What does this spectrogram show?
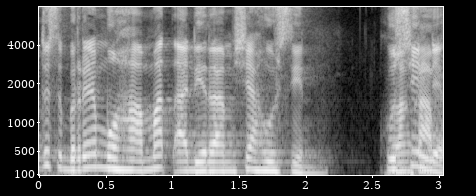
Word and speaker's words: Choesin: Nama lengkap gue tuh sebenarnya Muhammad Adi Ramsyah Husin. Husin Lengkap. ya, bukan Hussein. Bukan, jadi ejaan lama memang CHOESIN tapi dibacanya Husin.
